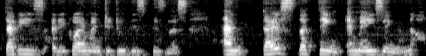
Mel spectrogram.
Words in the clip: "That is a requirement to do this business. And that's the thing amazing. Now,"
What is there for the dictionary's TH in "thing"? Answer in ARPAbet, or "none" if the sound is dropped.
T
